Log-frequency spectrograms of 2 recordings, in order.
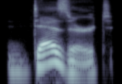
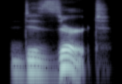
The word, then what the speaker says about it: dessert: Now many people say desert instead of dessert. Yes. Desert is a hot dry place with sand. And dessert is cake.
